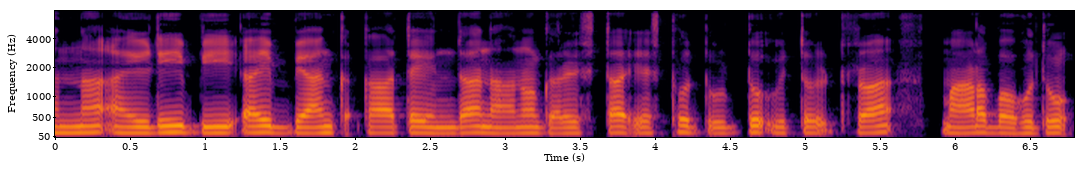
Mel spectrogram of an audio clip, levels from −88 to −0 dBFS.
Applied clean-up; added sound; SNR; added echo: none; none; none; none.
